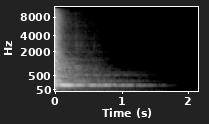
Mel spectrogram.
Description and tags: Toms and kicks recorded in stereo from a variety of kits.
acoustic, stereo, drums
